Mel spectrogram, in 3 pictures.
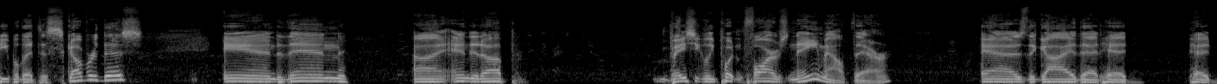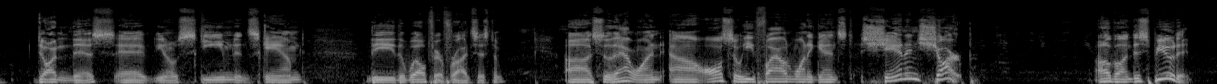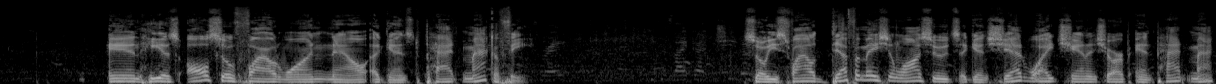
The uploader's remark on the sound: Live From Radio Row At Super Bowl 57.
